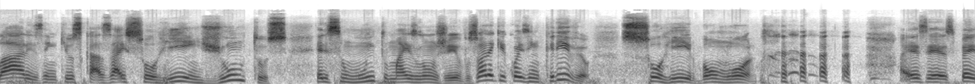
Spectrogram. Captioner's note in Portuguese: Risos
